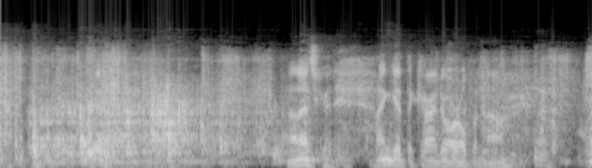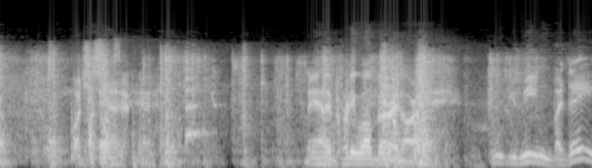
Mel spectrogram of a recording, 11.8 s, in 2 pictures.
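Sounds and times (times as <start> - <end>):
rock being moved and tumbling down: 0.0 - 3.4
speech: 2.9 - 6.1, 6.7 - 7.9, 9.0 - 11.8.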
